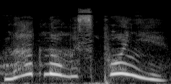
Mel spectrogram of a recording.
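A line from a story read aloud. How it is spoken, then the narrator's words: Exclaimed. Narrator (Russian): воскликнула Магдалина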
